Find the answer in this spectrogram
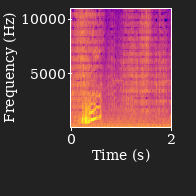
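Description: A cartoon cat's short, frightened mew with a rising pitch, a little way in.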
